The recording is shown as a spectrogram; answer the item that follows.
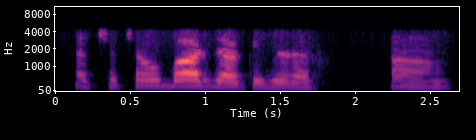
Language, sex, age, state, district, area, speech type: Punjabi, female, 60+, Punjab, Fazilka, rural, conversation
